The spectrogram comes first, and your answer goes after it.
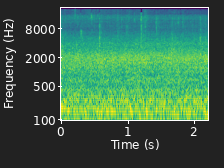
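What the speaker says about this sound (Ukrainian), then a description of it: "Криша гуде. Значить, дощ крупний, капля крупна йде." Steady, dense heavy rain with large drops patters, drums and hisses on a roof overhead, a continuous even wash of sound with no voices.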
